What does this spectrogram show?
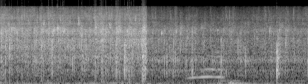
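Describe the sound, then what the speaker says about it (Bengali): Vegetables frying in oil in a wok for chicken pasta give a loud, steady sizzle with a few sharp scrapes and clatters of stirring, heard alone without talk. "আবারও কড়াইতে তেল দিয়ে দিয়েছি। এবার সবজিগুলো একটু ভেজে নেব।"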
